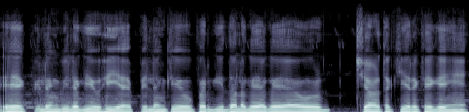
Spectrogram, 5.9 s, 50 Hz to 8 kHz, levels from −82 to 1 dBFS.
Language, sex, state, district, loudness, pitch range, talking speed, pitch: Hindi, male, Rajasthan, Bikaner, -14 LUFS, 110-120 Hz, 195 wpm, 115 Hz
